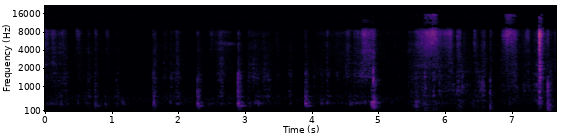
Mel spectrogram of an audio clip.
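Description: Gloved fingertips scratch and rub the printed lid of a large, flat, rectangular tin-plate shortbread biscuit tin, which is full and held tilted. Soft, dry scratching runs throughout, broken by several sharp metallic ticks and taps with a mid-pitched hollow tone that dies away almost instantly. Bright hissy rubbing swells briefly near the end.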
